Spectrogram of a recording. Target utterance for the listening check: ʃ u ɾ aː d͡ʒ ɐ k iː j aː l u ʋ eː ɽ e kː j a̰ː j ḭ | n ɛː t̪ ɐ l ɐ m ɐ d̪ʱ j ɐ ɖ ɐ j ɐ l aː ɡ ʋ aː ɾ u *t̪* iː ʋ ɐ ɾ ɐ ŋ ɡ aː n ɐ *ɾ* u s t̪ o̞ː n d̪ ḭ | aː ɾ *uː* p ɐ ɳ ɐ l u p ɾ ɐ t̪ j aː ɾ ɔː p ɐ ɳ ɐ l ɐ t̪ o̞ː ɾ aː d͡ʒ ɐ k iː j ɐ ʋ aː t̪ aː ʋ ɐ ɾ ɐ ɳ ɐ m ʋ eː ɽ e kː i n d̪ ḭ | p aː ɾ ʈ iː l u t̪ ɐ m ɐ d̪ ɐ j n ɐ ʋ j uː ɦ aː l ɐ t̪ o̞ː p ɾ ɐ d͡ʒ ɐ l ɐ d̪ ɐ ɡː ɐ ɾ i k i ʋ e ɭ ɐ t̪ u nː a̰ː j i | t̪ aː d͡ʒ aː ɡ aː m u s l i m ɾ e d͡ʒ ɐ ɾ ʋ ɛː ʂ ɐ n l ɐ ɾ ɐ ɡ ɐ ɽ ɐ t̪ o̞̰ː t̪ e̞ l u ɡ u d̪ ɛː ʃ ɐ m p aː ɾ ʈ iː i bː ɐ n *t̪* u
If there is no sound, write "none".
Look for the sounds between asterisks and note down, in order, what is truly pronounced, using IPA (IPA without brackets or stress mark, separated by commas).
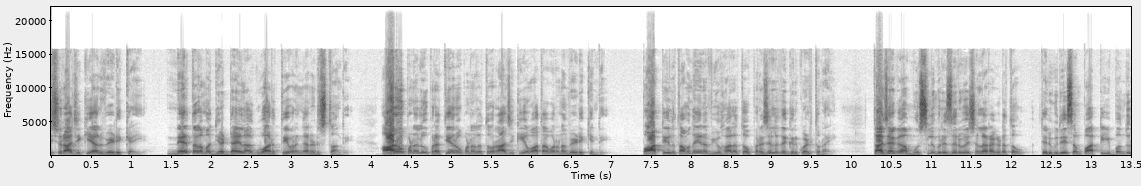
t̪, ɽ, ɔː, d̪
